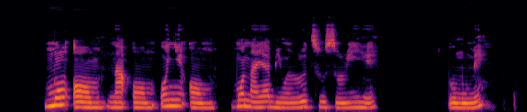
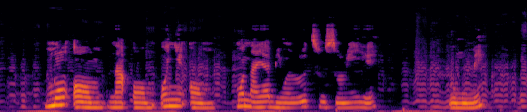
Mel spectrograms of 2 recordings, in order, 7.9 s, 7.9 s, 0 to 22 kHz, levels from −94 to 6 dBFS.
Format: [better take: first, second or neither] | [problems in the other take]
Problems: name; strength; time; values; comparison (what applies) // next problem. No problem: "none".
first | noise reduction (classical method log-MMSE)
